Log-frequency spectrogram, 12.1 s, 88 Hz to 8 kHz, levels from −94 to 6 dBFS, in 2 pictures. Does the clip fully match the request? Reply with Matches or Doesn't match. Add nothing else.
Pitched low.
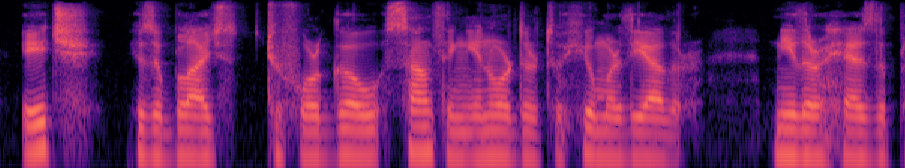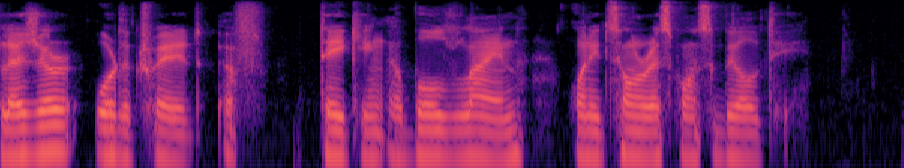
Matches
